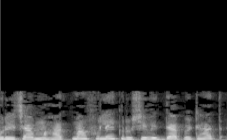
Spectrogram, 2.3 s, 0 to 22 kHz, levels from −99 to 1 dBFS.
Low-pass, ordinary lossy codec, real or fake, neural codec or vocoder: none; none; real; none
